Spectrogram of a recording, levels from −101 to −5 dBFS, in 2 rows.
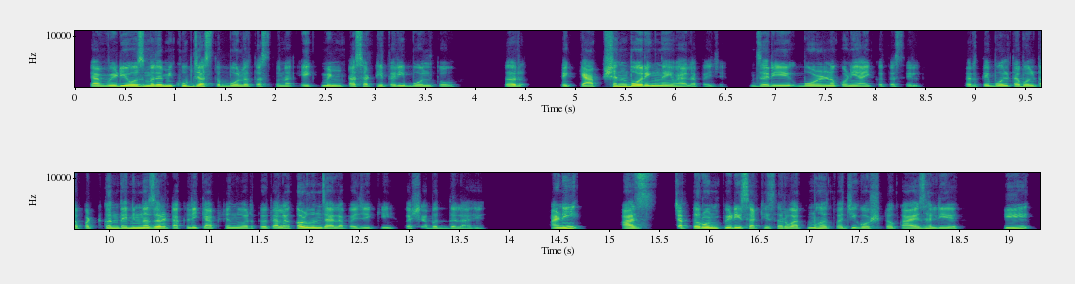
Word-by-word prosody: त्या 155 Hz, -, +4 dB
व्हिडिओजमध्ये 170 Hz, +3 st, +4 dB
मी 185 Hz, -, +3 dB
खूप 195 Hz, -1 st, 0 dB
जास्त 175 Hz, -1 st, +2 dB
बोलत 130 Hz, +2 st, +1 dB
असतो 130 Hz, -1 st, -7 dB
ना 135 Hz, +2 st, -3 dB
एक 130 Hz, 0 st, -2 dB
मिनिटासाठी 145 Hz, +2 st, 0 dB
तरी 145 Hz, +3 st, 0 dB
बोलतो. 120 Hz, -2 st, -3 dB, 0.5 s
तर 165 Hz, +2 st, +2 dB, 0.4 s
ते 180 Hz, -, +1 dB
कॅप्शन 180 Hz, +6 st, +4 dB
बोरिंग 165 Hz, -3 st, +6 dB
नाही 150 Hz, -2 st, +2 dB
व्हायला 110 Hz, -4 st, -2 dB
पाहिजे. 110 Hz, -2 st, -13 dB, 0.3 s
जरी 140 Hz, +2 st, +2 dB, 0.2 s
बोलणं 140 Hz, +2 st, +3 dB
कोणी 145 Hz, 0 st, 0 dB
ऐकत 130 Hz, +1 st, -4 dB
असेल, 130 Hz, -3 st, -10 dB, 0.5 s
तर 145 Hz, 0 st, -3 dB
ते -, -, 0 dB
बोलता-बोलता 185 Hz, +2 st, 0 dB
पटकन 200 Hz, 0 st, 0 dB
त्यांनी 195 Hz, -1 st, +2 dB
नजर 175 Hz, -1 st, +4 dB
टाकली 165 Hz, 0 st, -2 dB
कॅप्शनवर 160 Hz, +2 st, -3 dB
तर 175 Hz, -, -2 dB
त्याला 165 Hz, +3 st, 0 dB
कळून 170 Hz, -3 st, +4 dB
जायला 135 Hz, -4 st, +2 dB
पाहिजे, 125 Hz, 0 st, -5 dB
की 140 Hz, +6 st, -10 dB
कशाबद्दल 125 Hz, 0 st, -7 dB
आहे. 115 Hz, +1 st, -10 dB, 0.7 s
आणि 190 Hz, +9 st, +5 dB, 0.5 s
आजच्या 150 Hz, +2 st, -1 dB
तरुण 165 Hz, +2 st, +4 dB
पिढीसाठी 165 Hz, 0 st, +1 dB
सर्वात 155 Hz, 0 st, -1 dB
महत्त्वाची 150 Hz, 0 st, -2 dB
गोष्ट 145 Hz, +1 st, -3 dB
काय 140 Hz, +1 st, +2 dB
झाली 145 Hz, -2 st, -2 dB
आहे, 145 Hz, -, -3 dB
की 190 Hz, +4 st, -5 dB
150 Hz, 160 wpm, -24 LUFS, 135-170 Hz, 0.7 s, बोरिंग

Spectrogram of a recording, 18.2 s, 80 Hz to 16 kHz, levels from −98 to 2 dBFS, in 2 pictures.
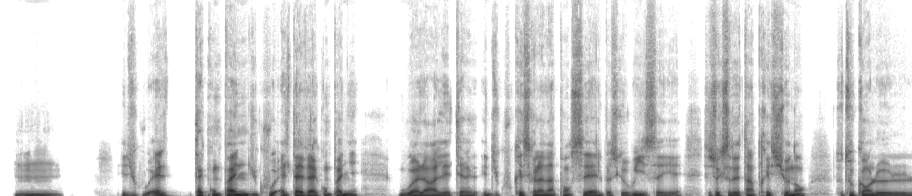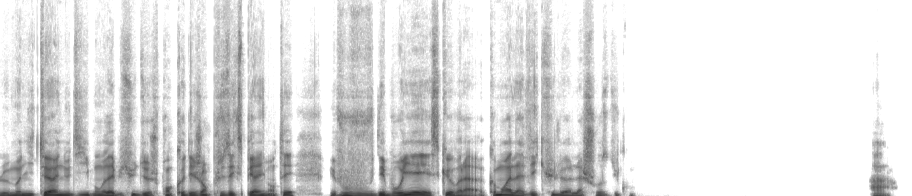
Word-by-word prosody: Mmh 95 Hz, 0 st, -1 dB, 0.6 s
et -, -, -2 dB
du 100 Hz, +1 st, -6 dB
coup, -, -, -5 dB
elle 125 Hz, -3 st, +2 dB, 0.2 s
ta 115 Hz, -, +4 dB
compagne 110 Hz, +1 st, +5 dB
du 90 Hz, -, -1 dB
coup, 85 Hz, -, -3 dB
elle -, -, -1 dB
t'avait 90 Hz, -1 st, +4 dB
accompagné? 85 Hz, -, +1 dB, 0.4 s
Ou 110 Hz, -2 st, +2 dB
alors 95 Hz, -3 st, +3 dB
elle 90 Hz, -, +1 dB
était 90 Hz, 0 st, -2 dB
et 110 Hz, -, -2 dB
du 95 Hz, -1 st, -8 dB
coup, -, -, -24 dB
qu'est-ce 115 Hz, -2 st, 0 dB
qu'elle 105 Hz, -, +2 dB
en 95 Hz, -, +3 dB
a 95 Hz, -, +1 dB
pensé 100 Hz, +3 st, -1 dB
elle, 105 Hz, -4 st, +3 dB
parce 80 Hz, -2 st, -6 dB
que -, -, -4 dB
oui, 100 Hz, +1 st, 0 dB
c'est 75 Hz, -1 st, -6 dB, 0.2 s
c'est -, -, -7 dB
sûr -, -, +1 dB
que -, -, -4 dB
ça -, -, 0 dB
doit 90 Hz, -, +3 dB
être 85 Hz, -, -3 dB
impressionnant, 135 Hz, -, 0 dB, 0.3 s
surtout 130 Hz, -, -1 dB
quand 100 Hz, -3 st, +3 dB
le 85 Hz, -2 st, +1 dB
le 85 Hz, +1 st, -3 dB
moniteur, 90 Hz, +6 st, +3 dB
il 95 Hz, -, +4 dB
nous 90 Hz, -, +2 dB
dit: 100 Hz, +4 st, -3 dB
«Bon 90 Hz, -1 st, -3 dB
bah, 85 Hz, -, +1 dB
d'habitude, 90 Hz, +6 st, -1 dB
je -, -, -10 dB
prends -, -, -3 dB
que -, -, -3 dB
des 95 Hz, -1 st, +1 dB
gens 110 Hz, +1 st, +1 dB
plus 105 Hz, +1 st, -4 dB
expérimentés» 105 Hz, +7 st, 0 dB, 0.3 s
mais -, -, -3 dB
vous, 125 Hz, +2 st, +1 dB
vous 100 Hz, -4 st, -2 dB
vous 90 Hz, -, -4 dB
débrouillez, 100 Hz, +7 st, +4 dB
est-ce 90 Hz, -, -4 dB
que -, -, -2 dB
voilà, 80 Hz, -9 st, -1 dB
comment 105 Hz, +1 st, +2 dB
elle 90 Hz, -, +1 dB
a 80 Hz, -, -2 dB
vécu 90 Hz, +6 st, -5 dB
le 95 Hz, -4 st, -2 dB
la 80 Hz, 0 st, -4 dB
chose, 90 Hz, -1 st, -7 dB
du -, -, -13 dB
coup? -, -, -21 dB, 2.4 s
Ah. 70 Hz, -3 st, -11 dB
95 Hz, 235 wpm, -24 LUFS, 85-105 Hz, 2.4 s, compagne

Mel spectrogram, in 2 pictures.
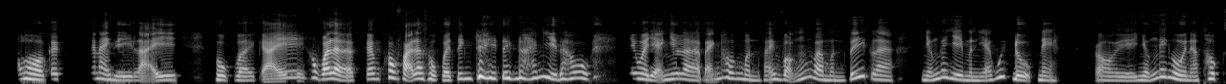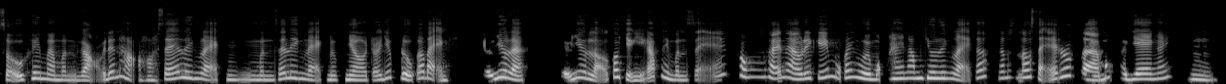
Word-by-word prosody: Ồ, 240 Hz, -3 st, +5 dB
cái 245 Hz, +4 st, -2 dB, 0.3 s
cái 270 Hz, -, -8 dB
này 240 Hz, -4 st, +1 dB
thì 190 Hz, 0 st, 0 dB
lại 195 Hz, +3 st, 0 dB, 0.4 s
thuộc 205 Hz, -2 st, +1 dB
về 185 Hz, -1 st, -1 dB
cái 155 Hz, 0 st, 0 dB
hông 300 Hz, -, 0 dB
phải 250 Hz, +1 st, +9 dB
là 195 Hz, -8 st, +6 dB
cái 245 Hz, +1 st, +3 dB
không 315 Hz, -2 st, +5 dB
phải -, -, +5 dB
là 260 Hz, -, +5 dB
thuộc 220 Hz, -5 st, 0 dB
về 195 Hz, -1 st, +3 dB
tiên 260 Hz, +6 st, 0 dB
tri, 300 Hz, -6 st, +7 dB
tiên 290 Hz, -2 st, +2 dB
đoán 295 Hz, +3 st, +1 dB
gì 270 Hz, -8 st, +4 dB
đâu, 265 Hz, +2 st, 0 dB, 0.4 s
nhưng 265 Hz, 0 st, -1 dB
mà, 235 Hz, -, +4 dB
dạng 210 Hz, +3 st, 0 dB
như 255 Hz, +1 st, 0 dB
là, 220 Hz, -5 st, +1 dB
bản 255 Hz, -, -4 dB
thân 275 Hz, -5 st, -1 dB
mình 200 Hz, -4 st, -2 dB
phải 205 Hz, +4 st, -3 dB
vững 230 Hz, -, -2 dB
và 230 Hz, -5 st, +2 dB
mình 195 Hz, -2 st, -3 dB
biết 370 Hz, -1 st, +1 dB
là 205 Hz, -4 st, -1 dB, 0.3 s
những 210 Hz, +5 st, -1 dB
cái 320 Hz, -1 st, 0 dB
gì 225 Hz, -4 st, +2 dB
mình 190 Hz, -2 st, -2 dB
giải 185 Hz, +3 st, -3 dB
quyết 340 Hz, +4 st, -1 dB
được 205 Hz, -3 st, +4 dB
nè, 195 Hz, -3 st, -2 dB, 0.4 s
rồi 180 Hz, -2 st, -4 dB
những 195 Hz, -, -1 dB
cái 350 Hz, -, +2 dB
người 245 Hz, -10 st, +3 dB
nào 190 Hz, 0 st, -3 dB
thực 260 Hz, +3 st, -2 dB
sự 210 Hz, -2 st, 0 dB
khi 280 Hz, -1 st, +1 dB
mà 235 Hz, -4 st, +1 dB
mình 200 Hz, -2 st, -3 dB
gọi 195 Hz, +5 st, -2 dB
đến 300 Hz, +5 st, 0 dB
họ 300 Hz, -10 st, -3 dB
họ 200 Hz, -1 st, -4 dB
sẽ 250 Hz, +5 st, +1 dB
liên 290 Hz, -4 st, +1 dB
lạc, 215 Hz, -3 st, -1 dB
ừm, 215 Hz, -1 st, -3 dB
mình 205 Hz, -1 st, -2 dB
sẽ 260 Hz, +4 st, -1 dB
liên 285 Hz, -3 st, -1 dB
lạc 215 Hz, +1 st, -4 dB
được, 210 Hz, -1 st, -3 dB
nhờ 205 Hz, -2 st, +1 dB
trợ 195 Hz, -, -4 dB
giúp 285 Hz, +9 st, -3 dB
được 245 Hz, -4 st, +2 dB
á 295 Hz, +2 st, -1 dB
bạn, 275 Hz, -8 st, 0 dB, 0.4 s
kiểu 200 Hz, 0 st, -1 dB
như 325 Hz, +2 st, +3 dB
là, 220 Hz, -7 st, +3 dB, 0.4 s
kiểu -, -, 0 dB
như, 300 Hz, 0 st, 0 dB
lỡ 230 Hz, -, 0 dB
có 340 Hz, -, +4 dB
chuyện 215 Hz, -, -1 dB
gì 190 Hz, -, -2 dB
gấp -, -, 0 dB
thì 310 Hz, -, 0 dB
mình 210 Hz, -3 st, -2 dB
sẽ 220 Hz, -, -9 dB, 0.2 s
không 340 Hz, -2 st, -2 dB
thể 275 Hz, 0 st, +3 dB
nào 290 Hz, -7 st, +1 dB
đi 275 Hz, -, +1 dB
kiếm 330 Hz, +5 st, -2 dB
một 285 Hz, -, -4 dB
cái 320 Hz, +2 st, -1 dB
người 265 Hz, -6 st, +4 dB
1-2 265 Hz, +4 st, -1 dB
năm 285 Hz, +1 st, +1 dB
chưa 290 Hz, -1 st, +3 dB
liên 280 Hz, -1 st, +1 dB
lạc 215 Hz, -, -1 dB
á, 325 Hz, -, -1 dB
nó 295 Hz, -, -6 dB
s -, -, -23 dB
nó 330 Hz, +1 st, 0 dB
sẽ -, -, -1 dB
rất 390 Hz, +3 st, 0 dB
là 205 Hz, -5 st, +5 dB
mất 290 Hz, +9 st, -1 dB
thời 235 Hz, -2 st, -1 dB
gian 245 Hz, +1 st, +3 dB
ấy, 305 Hz, +7 st, -5 dB, 0.2 s
ừm. 215 Hz, -3 st, -1 dB
245 Hz, 275 wpm, -21 LUFS, 205-285 Hz, 0.4 s, phải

